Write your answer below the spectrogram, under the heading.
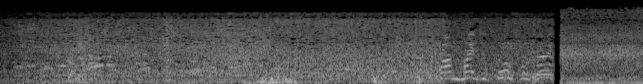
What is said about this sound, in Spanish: Y así sonó ayer la espectacular tormenta y la fuerte lluvia que cayó en la provincia de Alicante.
